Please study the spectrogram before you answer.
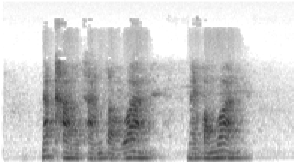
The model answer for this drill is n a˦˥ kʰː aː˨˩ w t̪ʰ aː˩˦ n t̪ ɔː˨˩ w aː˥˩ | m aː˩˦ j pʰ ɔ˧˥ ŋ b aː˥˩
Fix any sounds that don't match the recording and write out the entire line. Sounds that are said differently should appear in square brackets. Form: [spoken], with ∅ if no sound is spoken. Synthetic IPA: n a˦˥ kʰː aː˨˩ w t̪ʰ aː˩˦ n t̪ ɔː˨˩ w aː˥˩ | m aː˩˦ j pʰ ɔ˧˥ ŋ [w] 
